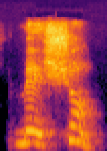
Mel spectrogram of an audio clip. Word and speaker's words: méchant: Then you have méchant. Méchant. The letter T is silent. Méchant. Look, the letter C and H is together. So the sound is sh, the sh sound.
